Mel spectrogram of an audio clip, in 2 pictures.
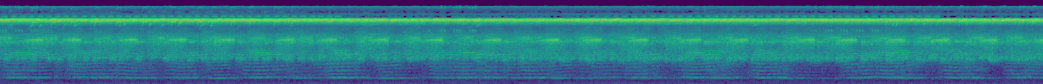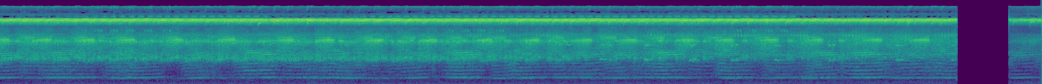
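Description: A dense chorus of frogs croaking, many overlapping pulsed calls repeating without a break. A steady high-pitched whine runs underneath throughout.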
